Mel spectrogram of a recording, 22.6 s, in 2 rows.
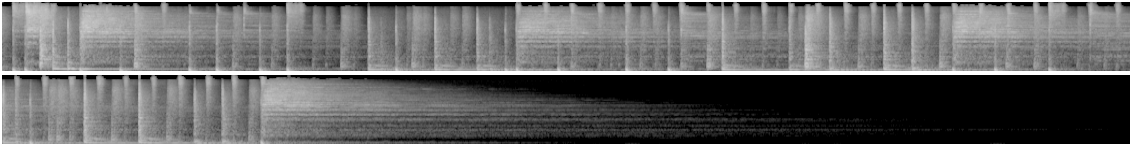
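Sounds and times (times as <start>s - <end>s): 
smooth jazz music: 0.5s - 13.9s.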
